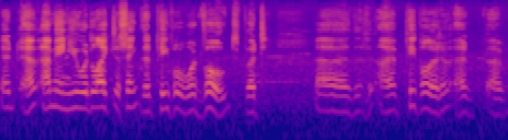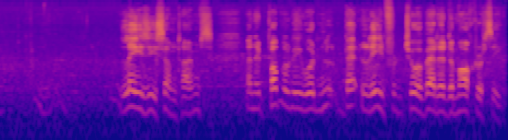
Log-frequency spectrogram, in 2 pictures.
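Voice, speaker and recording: A man's voice: high voice, normal speed, a little mellow. A man musing hesitantly as he answers in a street interview. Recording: faint outdoor street noise.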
